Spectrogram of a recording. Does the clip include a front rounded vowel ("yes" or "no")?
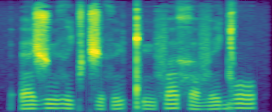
yes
